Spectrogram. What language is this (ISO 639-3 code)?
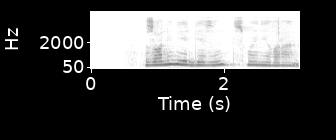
kab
